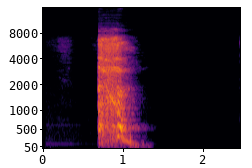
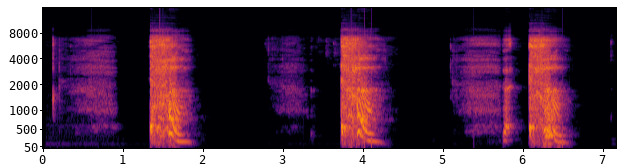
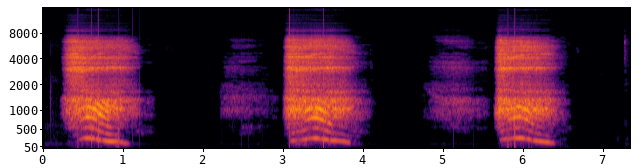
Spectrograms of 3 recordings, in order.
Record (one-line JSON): {"cough_length": "2.5 s", "cough_amplitude": 32768, "cough_signal_mean_std_ratio": 0.32, "three_cough_length": "7.2 s", "three_cough_amplitude": 32767, "three_cough_signal_mean_std_ratio": 0.38, "exhalation_length": "7.3 s", "exhalation_amplitude": 32768, "exhalation_signal_mean_std_ratio": 0.49, "survey_phase": "alpha (2021-03-01 to 2021-08-12)", "age": "45-64", "gender": "Female", "wearing_mask": "No", "symptom_none": true, "smoker_status": "Never smoked", "respiratory_condition_asthma": false, "respiratory_condition_other": false, "recruitment_source": "REACT", "submission_delay": "4 days", "covid_test_result": "Negative", "covid_test_method": "RT-qPCR"}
